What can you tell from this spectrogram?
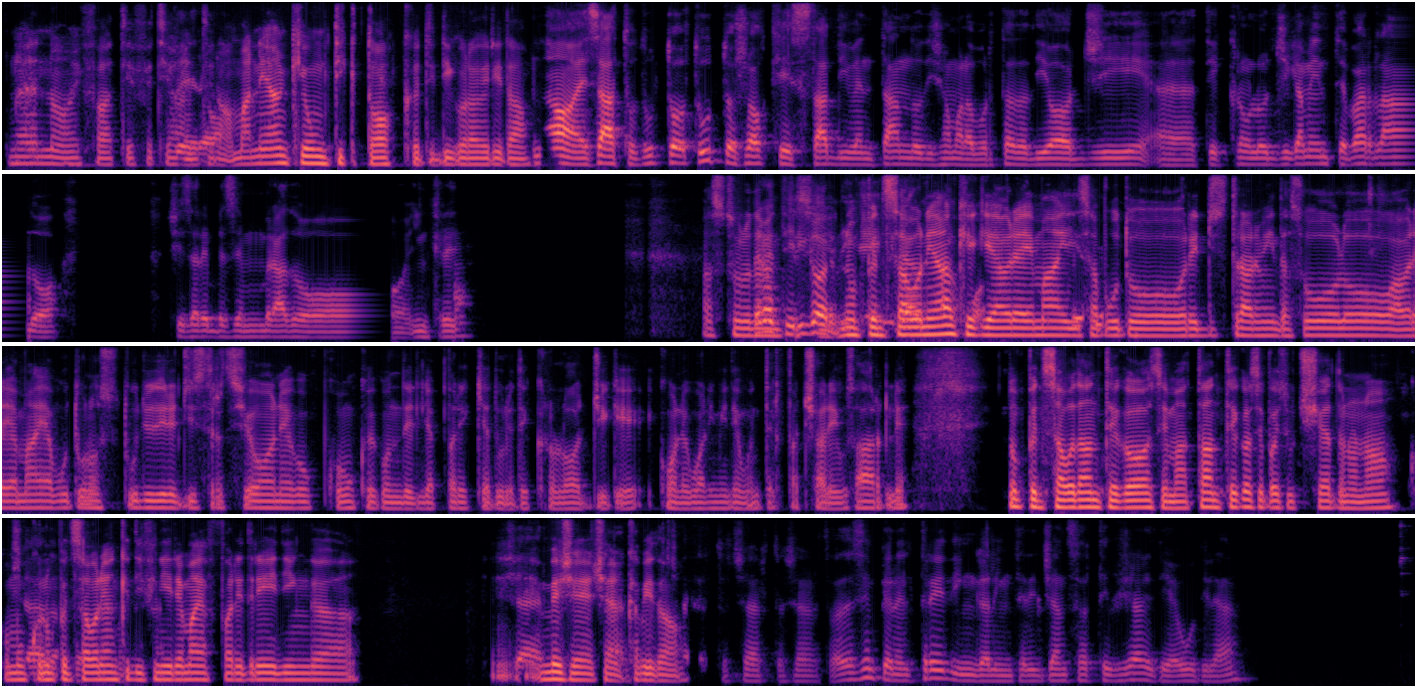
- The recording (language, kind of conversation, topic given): Italian, unstructured, Come vedi l’uso dell’intelligenza artificiale nella vita di tutti i giorni?
- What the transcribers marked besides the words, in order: static; distorted speech; tapping; other background noise; unintelligible speech; "tecnologiche" said as "tecnologgiche"; drawn out: "trading"; "cioè" said as "ceh"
